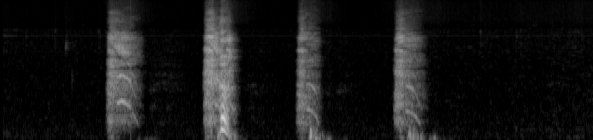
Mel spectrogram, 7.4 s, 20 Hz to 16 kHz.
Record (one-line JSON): {"exhalation_length": "7.4 s", "exhalation_amplitude": 14210, "exhalation_signal_mean_std_ratio": 0.22, "survey_phase": "beta (2021-08-13 to 2022-03-07)", "age": "65+", "gender": "Male", "wearing_mask": "No", "symptom_cough_any": true, "symptom_runny_or_blocked_nose": true, "smoker_status": "Never smoked", "respiratory_condition_asthma": false, "respiratory_condition_other": false, "recruitment_source": "REACT", "submission_delay": "1 day", "covid_test_result": "Negative", "covid_test_method": "RT-qPCR", "influenza_a_test_result": "Negative", "influenza_b_test_result": "Negative"}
